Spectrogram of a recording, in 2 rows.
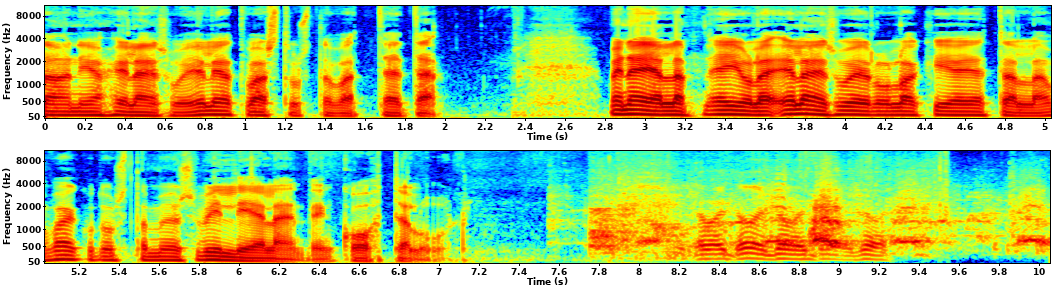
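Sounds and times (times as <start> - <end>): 
speech: 0.0 - 7.2, 8.3 - 9.5
hunting dog barking and yelping at a tethered boar: 7.6 - 10.0.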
